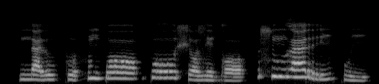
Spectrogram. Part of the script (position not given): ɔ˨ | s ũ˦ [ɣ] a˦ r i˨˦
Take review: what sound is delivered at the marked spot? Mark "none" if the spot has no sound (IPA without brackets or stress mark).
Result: ɣ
